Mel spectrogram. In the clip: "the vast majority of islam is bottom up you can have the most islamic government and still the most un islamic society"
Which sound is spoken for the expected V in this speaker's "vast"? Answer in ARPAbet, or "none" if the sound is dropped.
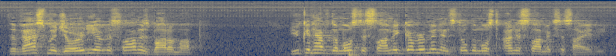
V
